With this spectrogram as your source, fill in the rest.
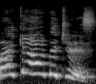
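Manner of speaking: very high-pitched screamed cry. Recalling a show's running gag, the speaker imitates the Cabbage Merchant's scream. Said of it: "he screams".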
